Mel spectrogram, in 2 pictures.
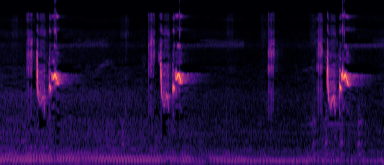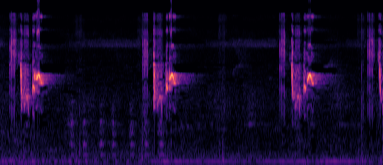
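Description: A prinia repeats sharp, high, clipped notes in short bursts about every second and a half, with a low rumble underneath at the start.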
